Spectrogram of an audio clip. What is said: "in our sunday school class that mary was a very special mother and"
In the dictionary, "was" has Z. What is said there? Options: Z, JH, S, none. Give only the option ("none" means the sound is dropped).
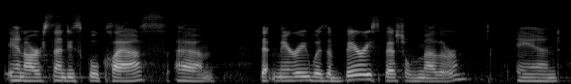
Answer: Z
